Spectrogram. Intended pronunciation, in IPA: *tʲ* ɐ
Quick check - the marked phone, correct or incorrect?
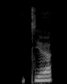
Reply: correct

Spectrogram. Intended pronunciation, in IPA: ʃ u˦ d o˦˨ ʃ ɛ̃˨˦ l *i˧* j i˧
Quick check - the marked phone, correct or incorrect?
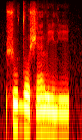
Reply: correct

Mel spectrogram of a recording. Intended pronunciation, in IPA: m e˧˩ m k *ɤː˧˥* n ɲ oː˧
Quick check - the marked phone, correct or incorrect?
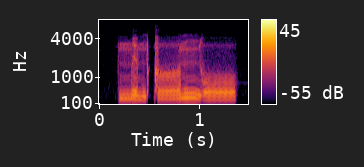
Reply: correct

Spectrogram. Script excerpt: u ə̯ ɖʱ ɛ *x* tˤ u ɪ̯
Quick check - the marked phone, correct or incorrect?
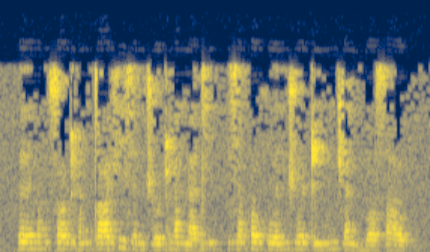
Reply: incorrect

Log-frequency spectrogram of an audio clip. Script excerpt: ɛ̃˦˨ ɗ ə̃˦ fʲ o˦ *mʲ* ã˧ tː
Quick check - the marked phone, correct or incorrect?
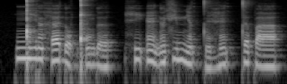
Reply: correct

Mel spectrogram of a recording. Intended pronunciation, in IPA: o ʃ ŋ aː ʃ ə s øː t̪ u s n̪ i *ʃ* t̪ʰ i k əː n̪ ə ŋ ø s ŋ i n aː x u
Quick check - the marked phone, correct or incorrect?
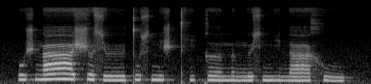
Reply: correct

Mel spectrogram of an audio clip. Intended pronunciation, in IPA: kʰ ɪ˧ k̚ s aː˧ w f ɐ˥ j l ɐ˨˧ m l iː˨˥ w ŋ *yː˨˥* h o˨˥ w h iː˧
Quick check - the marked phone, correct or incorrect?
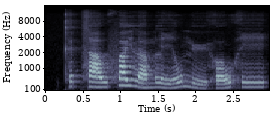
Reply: incorrect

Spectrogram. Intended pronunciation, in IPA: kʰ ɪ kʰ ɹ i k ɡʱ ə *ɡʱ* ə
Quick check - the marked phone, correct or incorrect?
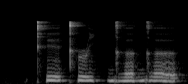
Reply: correct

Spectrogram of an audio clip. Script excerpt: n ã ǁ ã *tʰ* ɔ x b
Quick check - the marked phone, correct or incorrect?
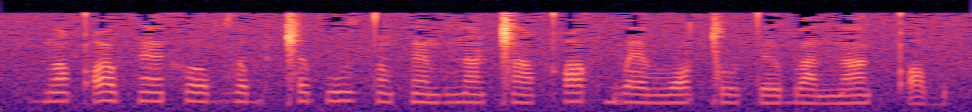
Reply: incorrect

